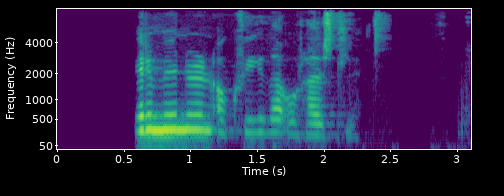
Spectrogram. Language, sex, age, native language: Icelandic, female, 20-29, Icelandic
